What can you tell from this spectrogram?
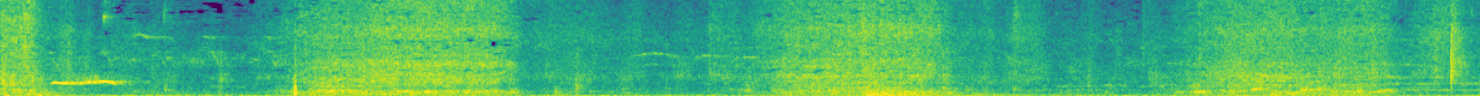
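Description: Milk squirting by hand from a Gir cow's teats into a steel pail of frothy milk: a hissing spray that swells and fades about three times.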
